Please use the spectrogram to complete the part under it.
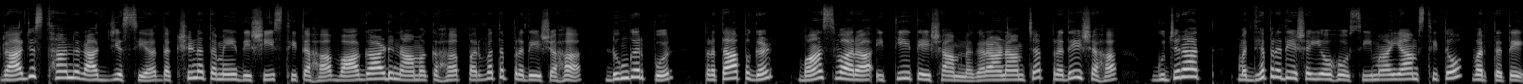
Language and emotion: Sanskrit, neutral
